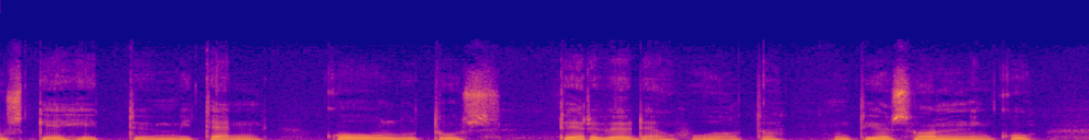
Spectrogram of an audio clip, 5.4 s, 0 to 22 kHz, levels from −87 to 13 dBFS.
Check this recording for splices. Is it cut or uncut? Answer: uncut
